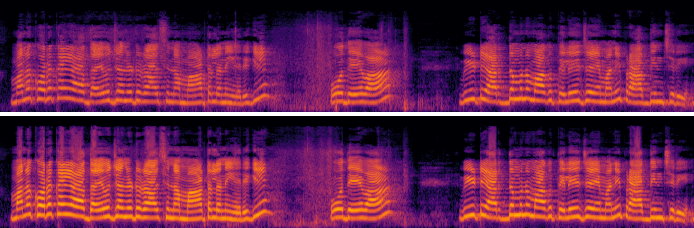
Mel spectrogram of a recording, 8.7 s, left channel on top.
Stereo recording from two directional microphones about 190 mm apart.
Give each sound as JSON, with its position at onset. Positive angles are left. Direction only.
{"t": 0.1, "sound": "a man's voice", "side_deg": -45}
{"t": 4.1, "sound": "a woman's voice", "side_deg": -15}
